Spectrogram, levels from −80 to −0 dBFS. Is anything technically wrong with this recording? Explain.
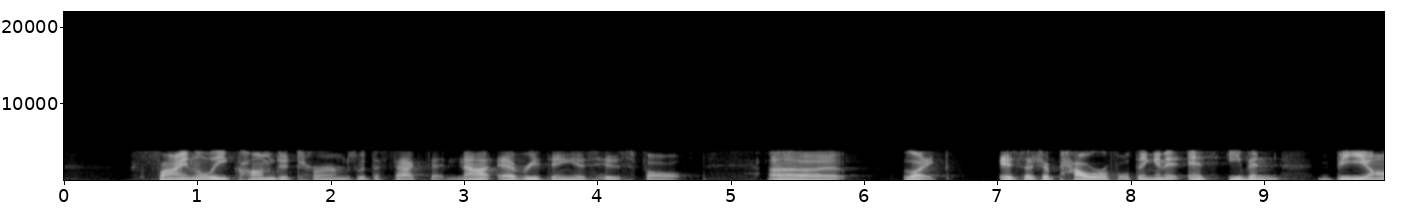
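No, nothing technically wrong turns up anywhere in this speech recording.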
